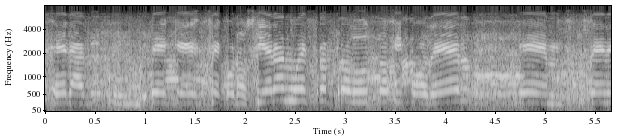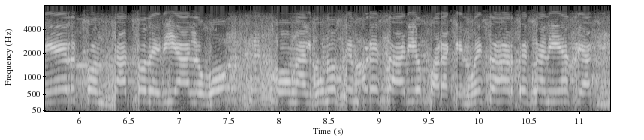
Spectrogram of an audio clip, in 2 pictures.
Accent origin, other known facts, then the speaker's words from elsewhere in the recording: La Guajira, Colombia; soy del departamento de La Guajira en la República de Colombia.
